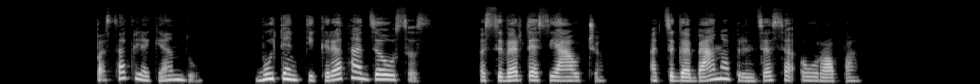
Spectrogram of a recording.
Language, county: Lithuanian, Alytus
